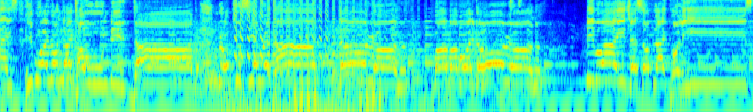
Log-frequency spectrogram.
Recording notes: Audio recording of my set at Island Saturdays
